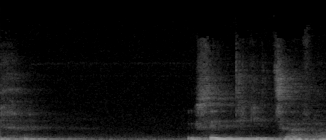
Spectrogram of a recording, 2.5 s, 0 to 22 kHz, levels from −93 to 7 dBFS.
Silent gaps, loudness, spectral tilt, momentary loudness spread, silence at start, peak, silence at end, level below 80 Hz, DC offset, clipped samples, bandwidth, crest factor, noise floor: none; -41 LUFS; -6.5 dB/octave; 21 LU; 0 s; -26 dBFS; 0 s; under -90 dBFS; under 0.1%; under 0.1%; 16.5 kHz; 18 dB; -66 dBFS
